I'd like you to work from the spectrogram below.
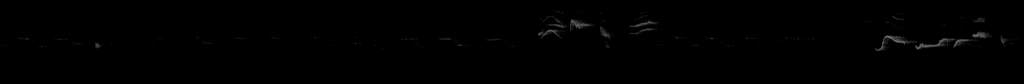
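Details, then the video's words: Singing male orange-headed thrush, played as a lure to stimulate singing: long strings of short repeated chirps alternate with two loud bursts of rapid, high, slurred and squeaky whistles. "PANCINGAN ANIS MERAH JANTAN PALING POPULER"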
